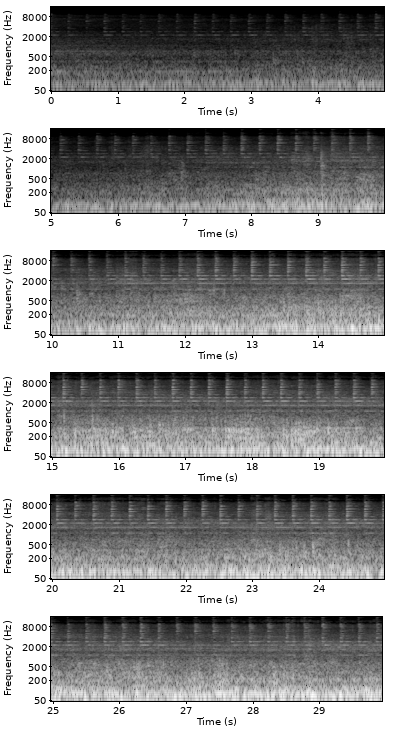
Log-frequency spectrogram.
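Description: Loaded coal hopper cars rolling past on the rails. The rumble builds over the first dozen seconds, then holds steady, with thin, steady high-pitched tones over it.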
